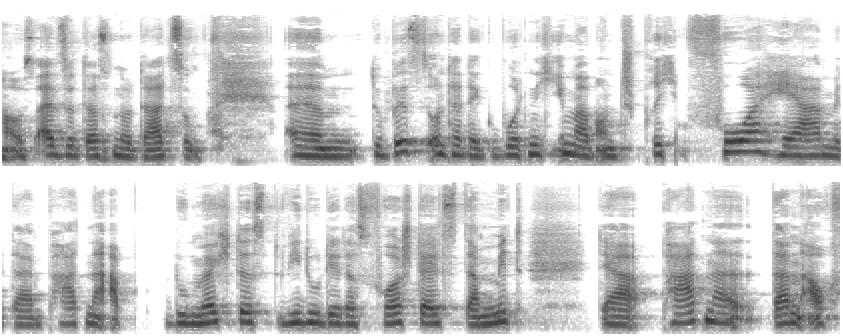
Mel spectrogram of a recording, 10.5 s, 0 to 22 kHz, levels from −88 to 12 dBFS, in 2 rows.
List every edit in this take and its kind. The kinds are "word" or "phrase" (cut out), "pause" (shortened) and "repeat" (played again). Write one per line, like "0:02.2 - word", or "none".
0:03.7 - word
0:04.2 - word
0:06.1 - word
